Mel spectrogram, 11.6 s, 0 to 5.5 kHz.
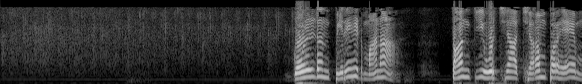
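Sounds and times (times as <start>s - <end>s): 
audience applause at a talk: 0.0s - 6.0s
speech: 5.8s - 8.0s, 9.0s - 11.6s.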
